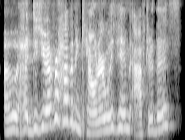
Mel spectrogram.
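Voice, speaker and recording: A woman's voice: high voice, lively intonation, fast talker, a bit bright. A young woman co-hosting a podcast in casual chat, informal, often reacting in short interjections. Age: young adult. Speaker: podcast co-host.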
